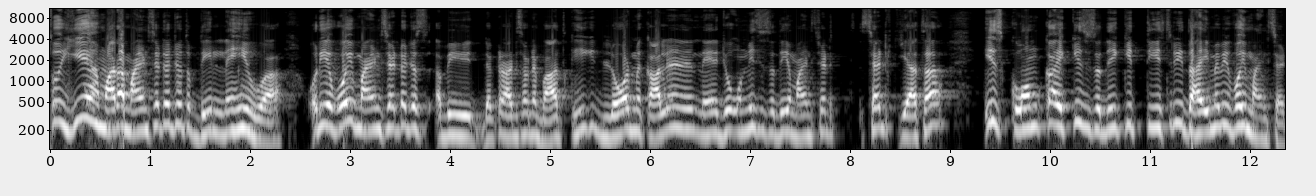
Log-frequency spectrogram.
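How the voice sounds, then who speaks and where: A man's high-pitched voice in a Punjabi accent, with ordinary pitch variation and a moderate pace. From Pakistan, Lahore. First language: Punjabi (speaking Hindi). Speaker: talk show panelist. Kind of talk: talk show discussion.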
